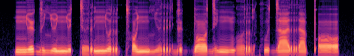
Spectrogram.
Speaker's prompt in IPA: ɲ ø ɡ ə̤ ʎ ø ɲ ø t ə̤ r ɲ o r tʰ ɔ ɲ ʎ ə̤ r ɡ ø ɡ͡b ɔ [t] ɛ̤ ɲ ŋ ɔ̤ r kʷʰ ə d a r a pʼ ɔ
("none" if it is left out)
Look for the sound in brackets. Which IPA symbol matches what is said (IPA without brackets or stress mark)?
d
